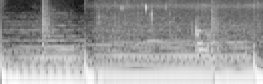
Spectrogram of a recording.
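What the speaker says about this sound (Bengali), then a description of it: "দুই পাশ খুব ভালোভাবে ভেজে নিতে হবে।" Cauliflower pakoras sizzle steadily in hot frying oil, a close, continuous crackling hiss with a few soft clinks and stirring sounds, no voices.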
